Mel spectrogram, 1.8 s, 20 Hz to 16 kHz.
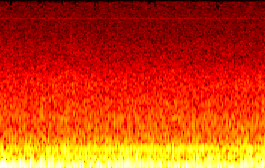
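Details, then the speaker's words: Peugeot 206 S16 with a new exhaust, in the cabin at about 90 km/h: constant low droning roar filling the cabin, coming from the loud R888F semi-slick front tyres. "Là, ce que tu entends, c'est des pneus avant là. C'est une catastrophe les R888F."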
